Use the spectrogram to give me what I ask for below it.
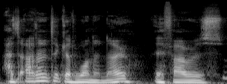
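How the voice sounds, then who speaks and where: A man's voice: on the low side, animated, brisk, dark tone. A man from Britain co-hosting a casual chat, opinionated and dryly joking. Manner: opinionated, dry jokes. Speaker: co-host.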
